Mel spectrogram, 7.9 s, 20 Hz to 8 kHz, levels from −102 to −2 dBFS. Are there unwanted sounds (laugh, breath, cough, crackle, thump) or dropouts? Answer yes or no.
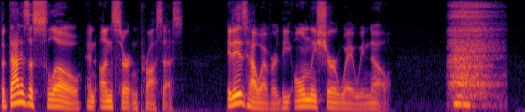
yes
